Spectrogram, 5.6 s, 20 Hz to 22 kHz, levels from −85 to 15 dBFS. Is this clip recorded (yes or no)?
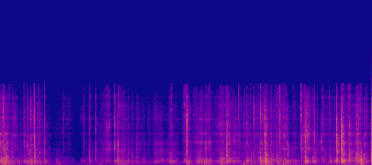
no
